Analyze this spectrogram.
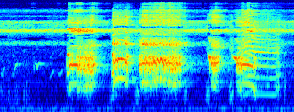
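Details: Red junglefowl crowing during an attempt to lure wild junglefowl: a loud, harsh, broken crow of about five short raspy bursts within two seconds, over a steady high insect hum.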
